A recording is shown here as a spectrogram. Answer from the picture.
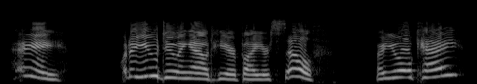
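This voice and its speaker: A woman puts on a character voice, high-pitched and raised to project, with very wide pitch swings, a fairly slow pace and very even loudness. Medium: read story. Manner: falsely friendly, probing.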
